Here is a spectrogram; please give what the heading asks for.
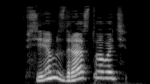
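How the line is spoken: Snorting hum. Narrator (Russian): хмыкнул

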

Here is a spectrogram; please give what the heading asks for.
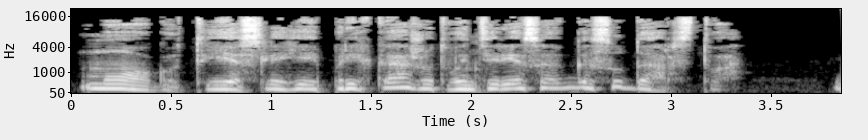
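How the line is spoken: Hissed. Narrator (Russian): прошипел Франц

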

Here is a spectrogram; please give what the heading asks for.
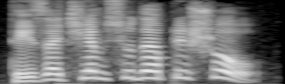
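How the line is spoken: Yelling into ear. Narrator (Russian): заорала Мэри в ухо мага

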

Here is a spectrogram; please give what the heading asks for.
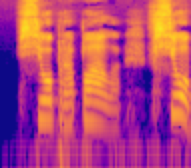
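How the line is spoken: Frightened mumbling. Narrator (Russian): бормотал побелевшими губами

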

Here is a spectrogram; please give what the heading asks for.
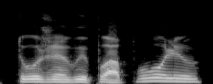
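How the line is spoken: Groaning, indistinct mumble. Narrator (Russian): Отец вновь застонал и произнес неразборчиво

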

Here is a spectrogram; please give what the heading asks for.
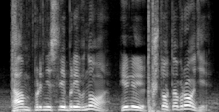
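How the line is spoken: Shout. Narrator (Russian): крикнули ему

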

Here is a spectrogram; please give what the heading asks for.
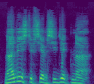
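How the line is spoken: Nasal voice from behind. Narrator (Russian): раздался позади гнусавый голос

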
